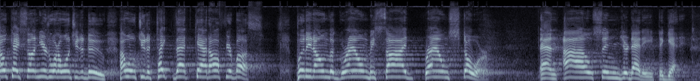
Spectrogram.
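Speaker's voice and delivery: ordinary talk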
